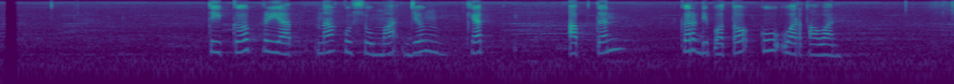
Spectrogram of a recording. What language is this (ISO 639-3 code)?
sun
